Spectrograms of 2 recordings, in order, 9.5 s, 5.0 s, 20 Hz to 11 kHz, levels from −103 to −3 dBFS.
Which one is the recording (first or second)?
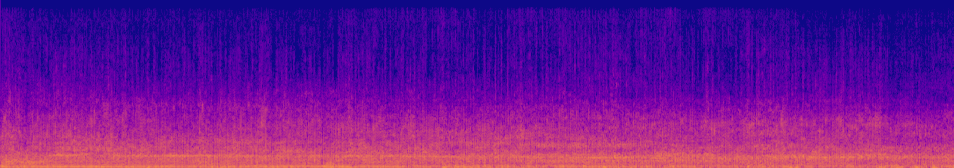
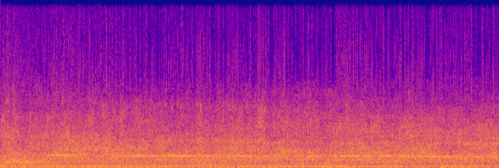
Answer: second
